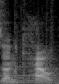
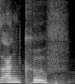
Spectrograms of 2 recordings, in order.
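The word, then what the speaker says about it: uncouth: water tribesmen are just as uncalf as they say i think it's uncouf but you mock me no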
